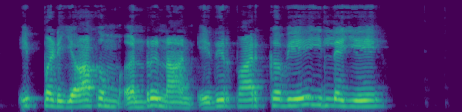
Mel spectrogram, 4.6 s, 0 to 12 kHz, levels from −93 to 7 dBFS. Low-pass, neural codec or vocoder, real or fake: 9.9 kHz; none; real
